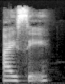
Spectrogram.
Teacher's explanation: your tone drops slightly to show calmness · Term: falling tone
